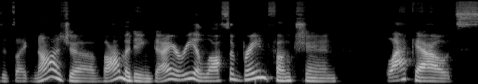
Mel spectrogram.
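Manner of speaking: ordinary delivery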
